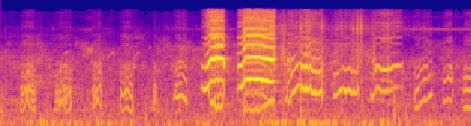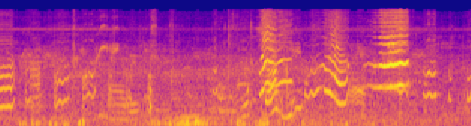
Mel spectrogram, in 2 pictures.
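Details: Newborn puppies, four found by a roadside with their mother nearby, give high thin whimpers and squeaky yips in quick irregular bursts, with louder wavering cries now and then and faint voices in the background.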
